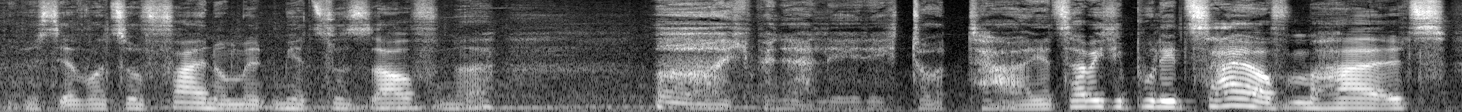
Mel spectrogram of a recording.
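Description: A woman's voice: low-pitched, moderate pace, background noise. An actress playing a blunt, grumbling, hard-drinking shopkeeper woman in a German radio crime drama, talking in street slang. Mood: weary, grumbling.

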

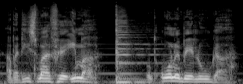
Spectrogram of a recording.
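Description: A man's voice: mid-range voice, expressive, darkish tone, faint music behind, natural voice. An actor playing a bitter, sardonic older former right-hand man in a radio play, speaking with needling, threatening emphasis. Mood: angry, accusing. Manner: sarcastic, needling, emphatic, drawn-out phrasing for menace. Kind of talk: radio play dramatic monologue.

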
